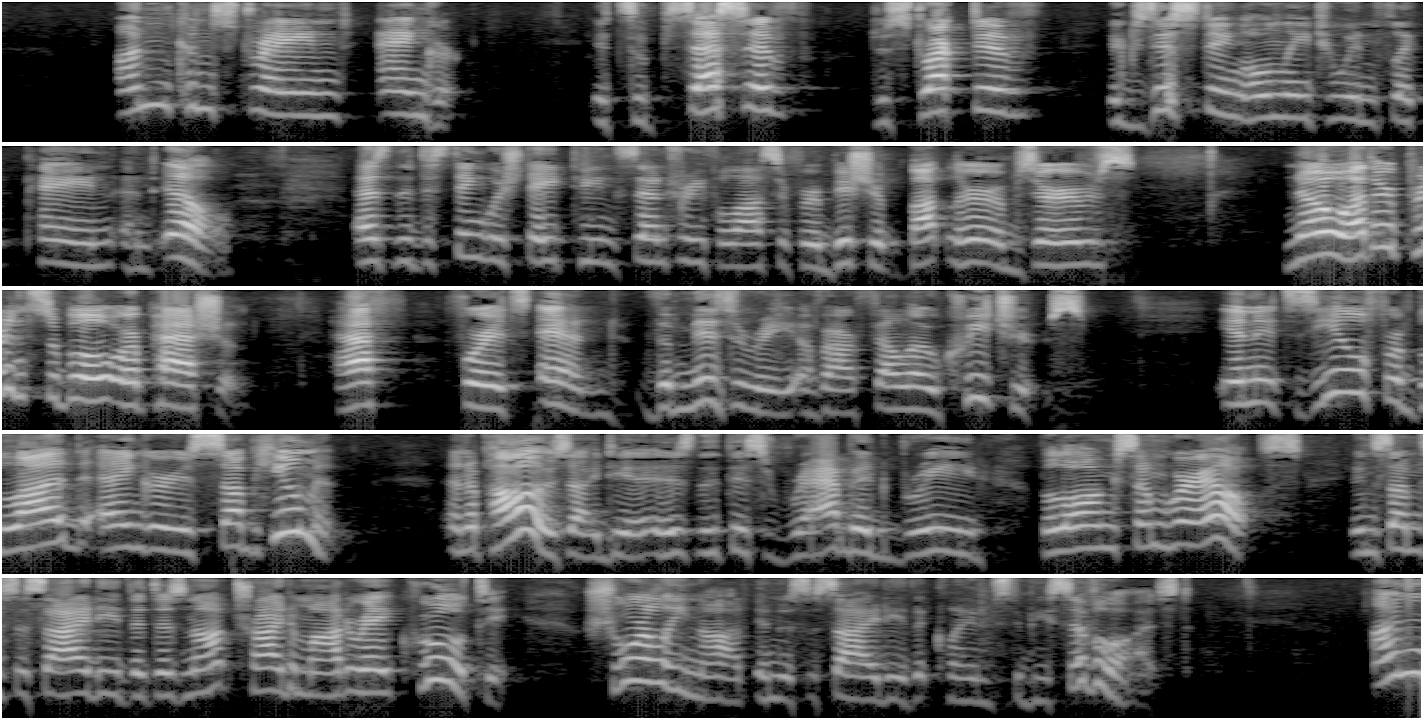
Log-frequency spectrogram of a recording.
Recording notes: As part of the Chicago's Best Ideas lecture series.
